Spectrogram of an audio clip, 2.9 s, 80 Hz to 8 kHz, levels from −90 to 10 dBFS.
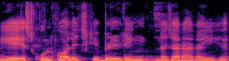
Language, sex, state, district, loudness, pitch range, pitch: Hindi, female, Chhattisgarh, Balrampur, -15 LUFS, 215-235 Hz, 225 Hz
